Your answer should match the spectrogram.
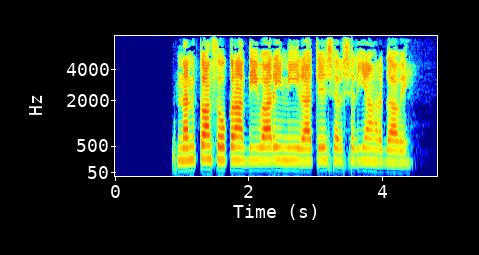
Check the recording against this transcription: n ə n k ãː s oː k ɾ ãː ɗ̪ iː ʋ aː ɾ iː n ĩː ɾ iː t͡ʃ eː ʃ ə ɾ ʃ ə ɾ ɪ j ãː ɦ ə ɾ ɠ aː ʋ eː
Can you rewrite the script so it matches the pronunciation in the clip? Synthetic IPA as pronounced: n ə n k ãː s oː k ɾ ãː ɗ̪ iː ʋ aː ɾ iː n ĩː ɾ aː t͡ʃ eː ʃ ə ɾ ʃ ə ɾ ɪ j ãː ɦ ə ɾ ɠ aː ʋ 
